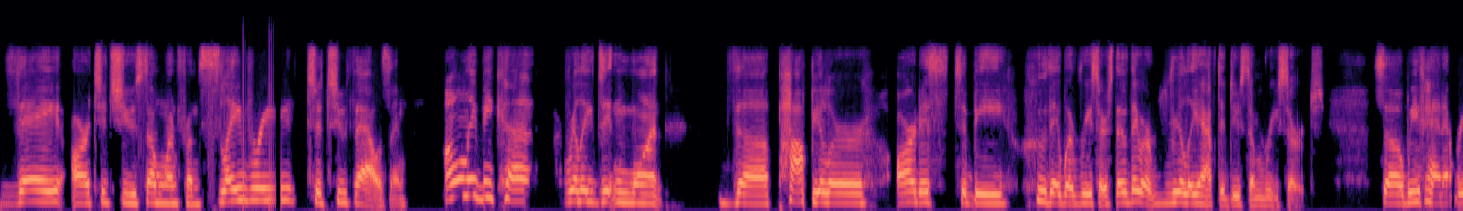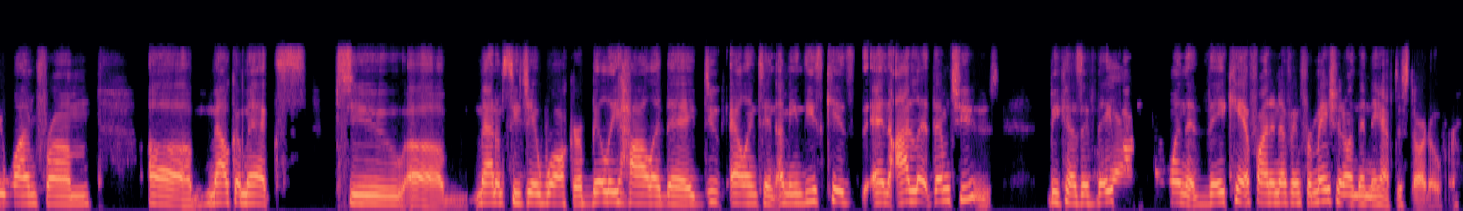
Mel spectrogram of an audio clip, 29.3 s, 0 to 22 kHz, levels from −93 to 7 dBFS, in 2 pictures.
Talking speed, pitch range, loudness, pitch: 160 wpm, 170-205 Hz, -19 LUFS, 180 Hz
